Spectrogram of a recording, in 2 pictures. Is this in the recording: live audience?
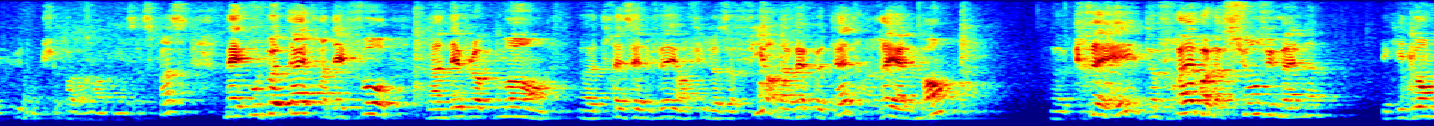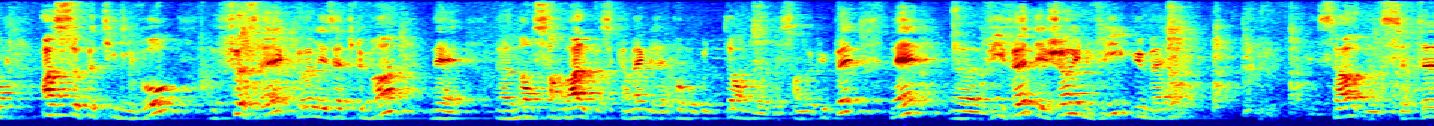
yes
